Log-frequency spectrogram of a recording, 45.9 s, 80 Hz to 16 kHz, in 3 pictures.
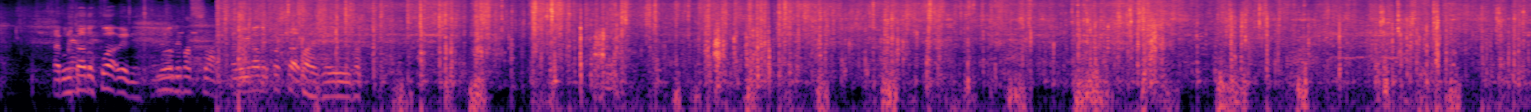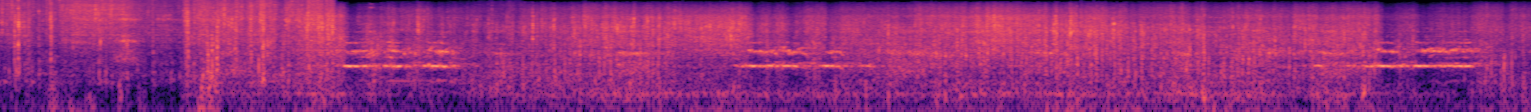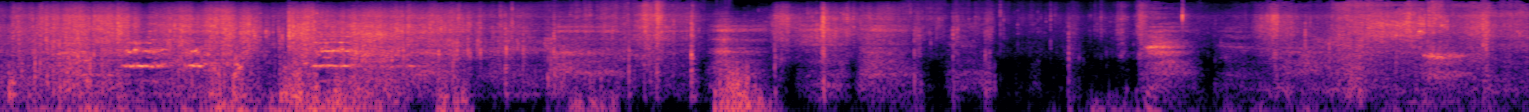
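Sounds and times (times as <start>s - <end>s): bike tyres rolling and rattling: 2.2s - 45.9s.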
